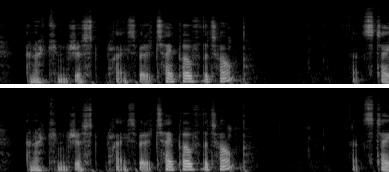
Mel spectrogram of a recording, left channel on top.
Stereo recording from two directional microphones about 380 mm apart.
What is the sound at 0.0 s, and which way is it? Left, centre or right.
Speech, centre.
